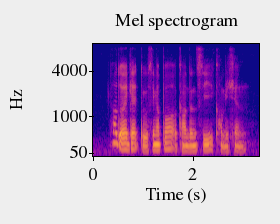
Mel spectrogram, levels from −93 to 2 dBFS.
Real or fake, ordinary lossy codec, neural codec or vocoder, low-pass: real; Opus, 32 kbps; none; 7.2 kHz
